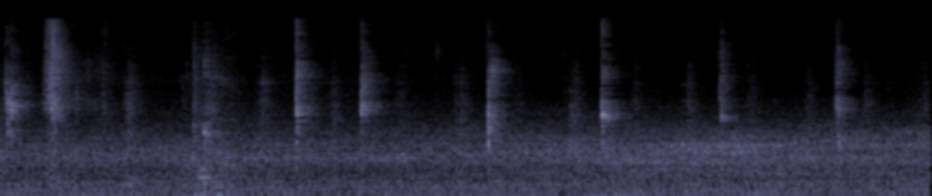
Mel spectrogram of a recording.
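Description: Quiet eating sounds: short wet smacks and clicks of chewing, about nine at uneven intervals, over faint room tone.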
